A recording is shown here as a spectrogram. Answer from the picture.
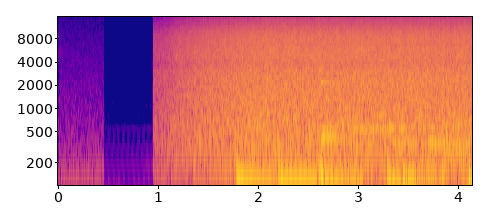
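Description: Water rushing through the gates of a canal lock, a steady rush that fades in about a second in after a moment of silence. Background music with a low pulsing bass comes in under it about two seconds in.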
